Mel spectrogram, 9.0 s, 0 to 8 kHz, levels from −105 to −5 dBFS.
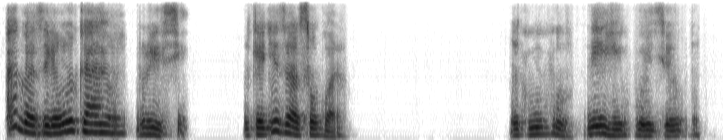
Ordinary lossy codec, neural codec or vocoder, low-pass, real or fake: none; codec, 16 kHz, 2 kbps, FreqCodec, smaller model; 7.2 kHz; fake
